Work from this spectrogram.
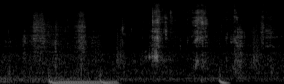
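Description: Crisp bites into freshly cooked chips, a few close crunches followed by quiet chewing, faint and unaccompanied by talk.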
